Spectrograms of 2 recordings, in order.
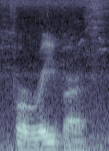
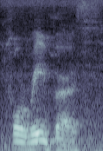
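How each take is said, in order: Both takes have the same delivery.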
